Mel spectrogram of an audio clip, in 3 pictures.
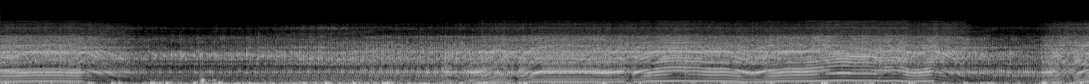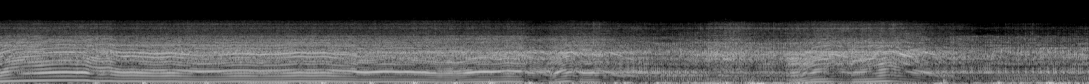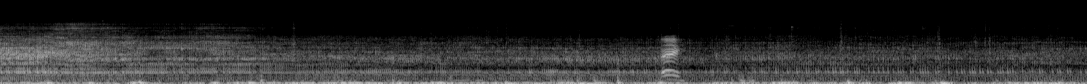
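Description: Two-stroke chainsaw cutting through a pine trunk, its engine pitch repeatedly sagging and climbing as the chain loads up in the wood. The cutting ends about twenty seconds in, followed by uneven crackling and knocking noise.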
